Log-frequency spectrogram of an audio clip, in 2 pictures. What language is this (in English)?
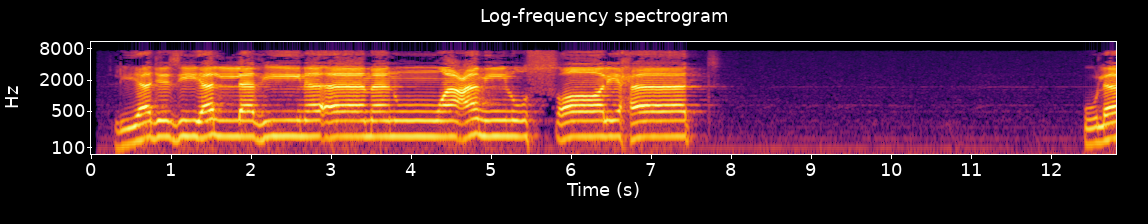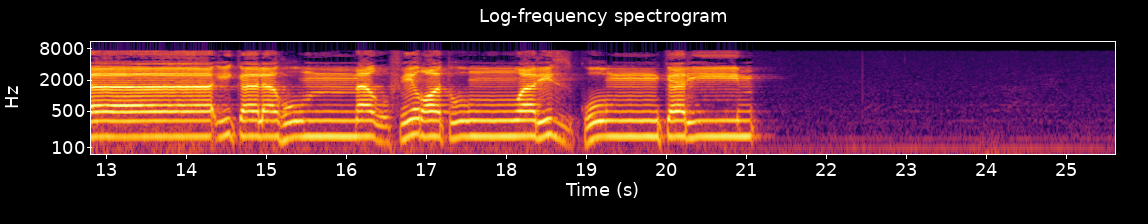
Arabic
